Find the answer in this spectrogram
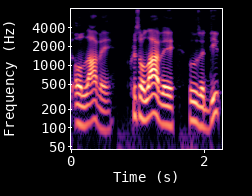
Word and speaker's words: Olave: um i have chris o i was his name wrong or live it's olave chris olave who's a deep threat talked about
